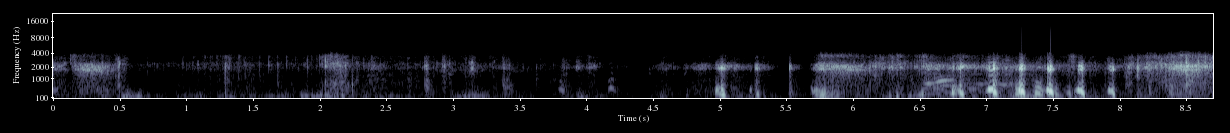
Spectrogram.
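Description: People laughing in short bursts, with a quiet stretch of a few seconds in the middle; the laughter returns about five seconds in, with a couple of sharp clicks near the end.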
